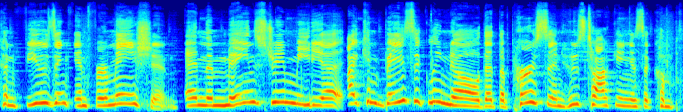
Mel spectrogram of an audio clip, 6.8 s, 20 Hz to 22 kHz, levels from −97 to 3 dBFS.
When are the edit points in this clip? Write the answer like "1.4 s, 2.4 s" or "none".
0.7 s, 1.8 s, 3.5 s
